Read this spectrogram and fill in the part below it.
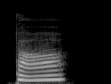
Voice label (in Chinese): "答", Chinese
